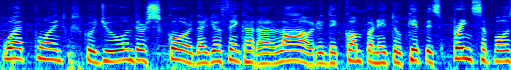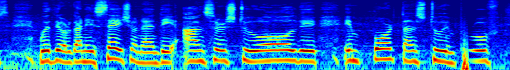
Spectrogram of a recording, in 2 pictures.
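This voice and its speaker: High-voiced man interpreting with halting phrasing. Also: fairly even intonation, a little mellow, slight background noise. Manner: halting, many fillers and self-corrections. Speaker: simultaneous interpreter. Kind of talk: live conference interpretation into English. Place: conference panel.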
